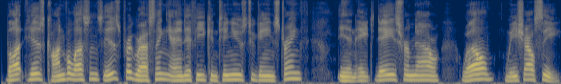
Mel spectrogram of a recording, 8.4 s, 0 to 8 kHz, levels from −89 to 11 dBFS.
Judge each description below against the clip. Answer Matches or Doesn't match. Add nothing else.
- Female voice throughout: Doesn't match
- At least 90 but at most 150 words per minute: Matches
